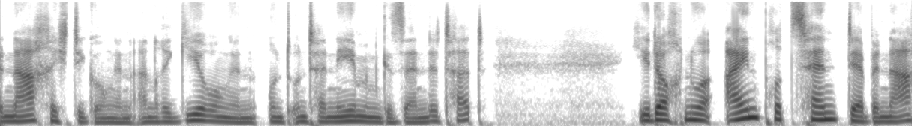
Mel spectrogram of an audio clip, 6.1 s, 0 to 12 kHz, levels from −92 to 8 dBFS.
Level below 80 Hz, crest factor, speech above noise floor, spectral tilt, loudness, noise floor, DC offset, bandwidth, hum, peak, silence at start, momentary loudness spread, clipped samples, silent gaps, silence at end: -56 dBFS; 18 dB; 33 dB; -6 dB/octave; -25 LUFS; -58 dBFS; under 0.1%; 12 kHz; none; -8 dBFS; 0 s; 11 LU; under 0.1%; none; 0 s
